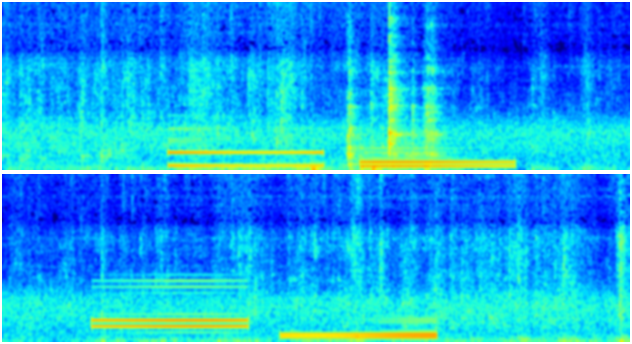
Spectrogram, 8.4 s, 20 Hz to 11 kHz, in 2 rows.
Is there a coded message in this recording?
Yes: aircraft SELCAL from 1.1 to 7.1 s, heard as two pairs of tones, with radio static, fading and kitchen noise. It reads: BQ-AG PS-CG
